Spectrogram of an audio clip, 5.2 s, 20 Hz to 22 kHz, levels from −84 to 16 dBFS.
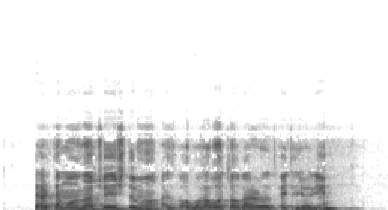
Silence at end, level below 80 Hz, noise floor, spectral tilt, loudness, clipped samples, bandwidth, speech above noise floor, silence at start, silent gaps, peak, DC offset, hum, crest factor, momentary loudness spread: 0.5 s; -58 dBFS; -51 dBFS; -4 dB/octave; -16 LUFS; under 0.1%; 9.6 kHz; 35 dB; 0.45 s; none; -2 dBFS; under 0.1%; none; 14 dB; 7 LU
